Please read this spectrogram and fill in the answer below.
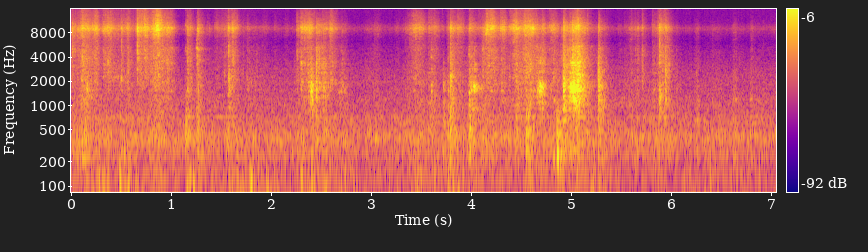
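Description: A pet dog whining in several short, irregular bursts.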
